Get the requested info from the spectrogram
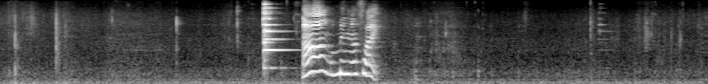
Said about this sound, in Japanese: ローションとかを使うのでちょっとお皿をね用意していたんですよ。それに当たってしまった。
